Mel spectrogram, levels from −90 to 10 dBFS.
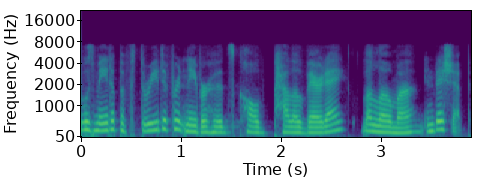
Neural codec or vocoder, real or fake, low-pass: codec, 16 kHz, 1 kbps, X-Codec, WavLM features, trained on Multilingual LibriSpeech; fake; 7.2 kHz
